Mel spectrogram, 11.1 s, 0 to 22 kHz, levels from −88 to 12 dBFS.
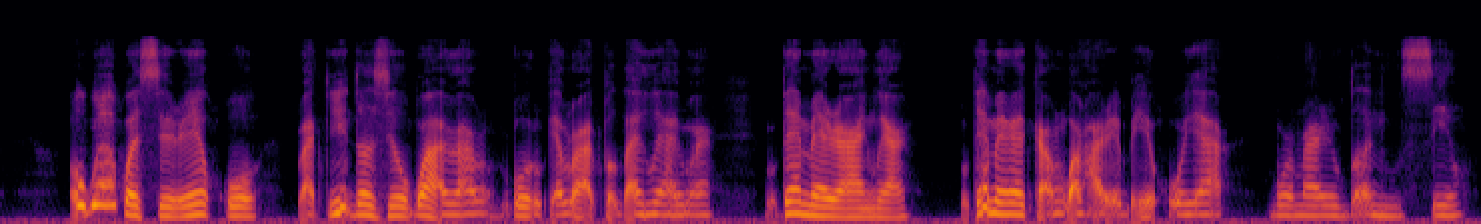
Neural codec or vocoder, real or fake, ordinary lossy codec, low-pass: autoencoder, 22.05 kHz, a latent of 192 numbers a frame, VITS, trained on many speakers; fake; none; none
